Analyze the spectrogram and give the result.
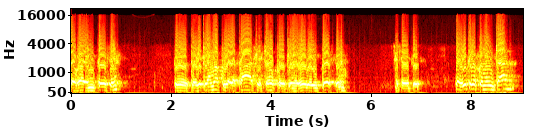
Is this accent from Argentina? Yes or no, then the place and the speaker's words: yes; Argentina; que soy bien nacionalista, que soy argentino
